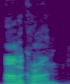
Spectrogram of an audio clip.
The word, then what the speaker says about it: Omicron: Brazil and Japan join the rapidly widening circle of countries to report cases of Omicron. How do you say it? – Omicron.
